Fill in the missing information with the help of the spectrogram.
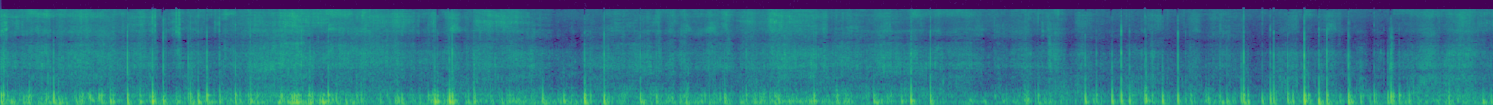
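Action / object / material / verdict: tap / plastic bubble wrap mailer / plastic / none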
